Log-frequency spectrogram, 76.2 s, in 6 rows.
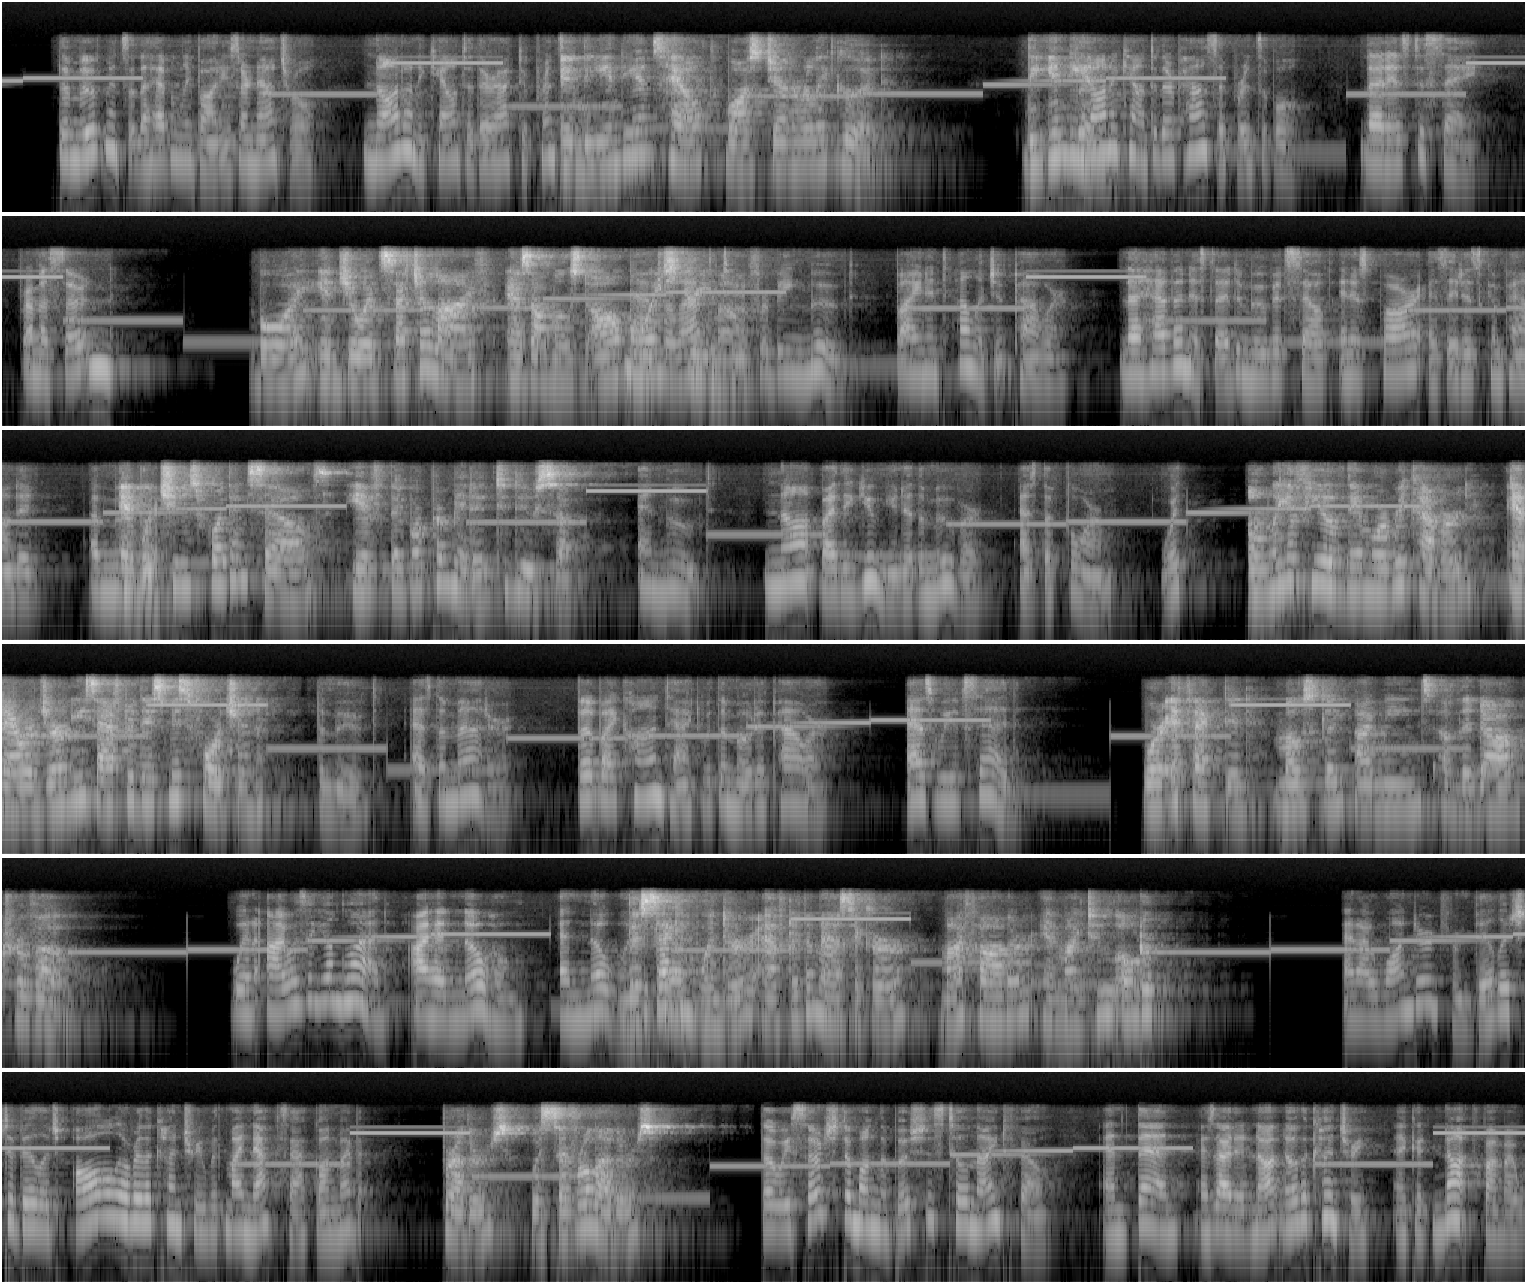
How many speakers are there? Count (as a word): two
